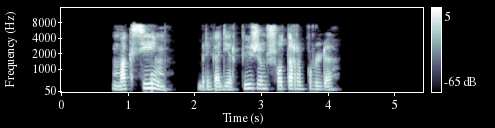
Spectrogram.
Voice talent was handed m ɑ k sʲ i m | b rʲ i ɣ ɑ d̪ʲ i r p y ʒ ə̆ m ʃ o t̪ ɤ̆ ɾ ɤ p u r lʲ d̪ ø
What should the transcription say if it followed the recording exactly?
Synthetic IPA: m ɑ k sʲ i m | b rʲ i ɣ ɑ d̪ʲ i r p y ʒ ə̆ m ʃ o t̪ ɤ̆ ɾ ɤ p u r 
